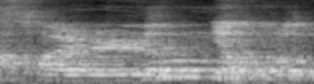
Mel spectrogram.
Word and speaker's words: 선릉역: 근데 이 선릉역을 발음을 하게 되면은 유음화가 일어나서 설릉역으로 발음이 됩니다.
